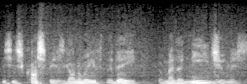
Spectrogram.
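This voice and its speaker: A man's voice: sits low, sing-song, fast, a little hiss or hum. An actor playing a formal, deferential male chauffeur with a coolly calculating air, in 1940s radio drama style. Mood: deferential urgency. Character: servile male chauffeur, secretly a smug calculating killer. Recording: muffled vintage radio recording with music.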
